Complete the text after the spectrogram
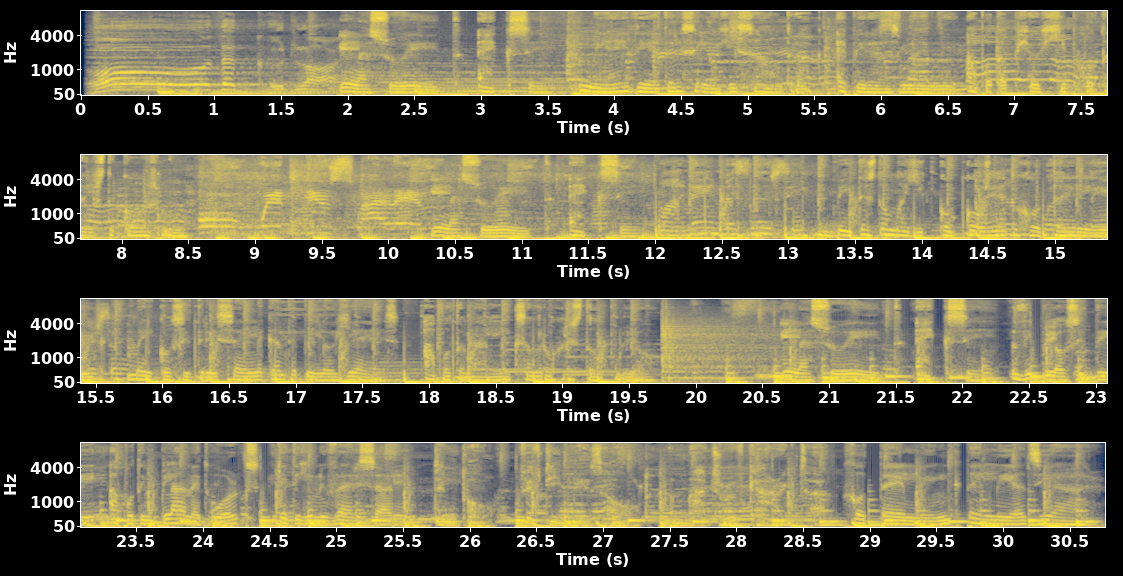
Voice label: Radio Spot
